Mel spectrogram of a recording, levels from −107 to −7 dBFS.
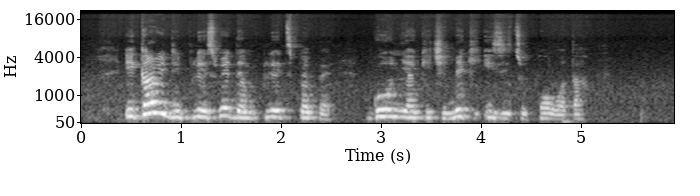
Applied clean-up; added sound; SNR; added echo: none; none; none; none.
